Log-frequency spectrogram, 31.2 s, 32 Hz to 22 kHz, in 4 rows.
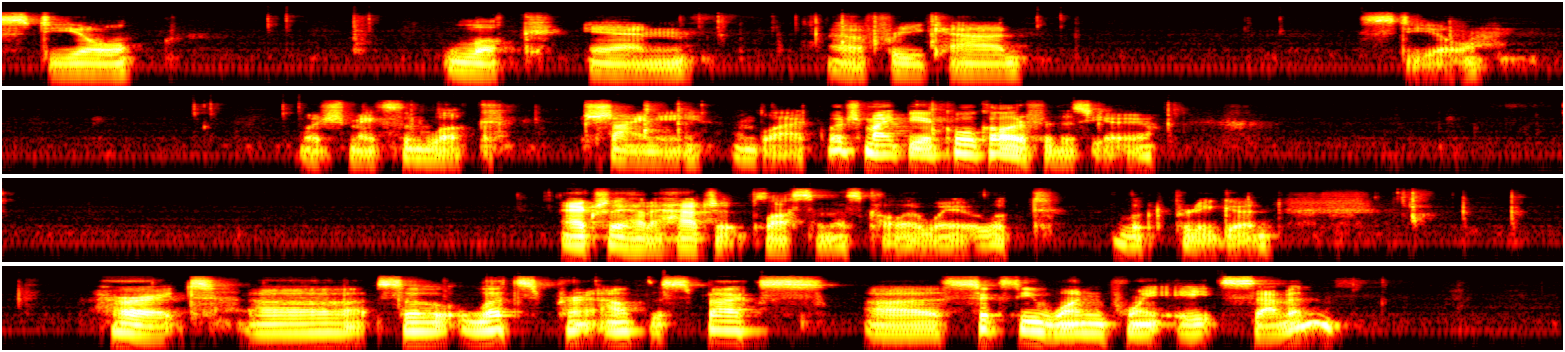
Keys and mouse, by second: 1.3 click, 3.5 click, 4.4 ctrl+d, 5.3 click, 7.0 click, 8.9 click, 11.1 ctrl+s, 12.1 shift+right click, 13.4 middle click, 15.7 shift+right click, 23.0 middle click, 25.2 middle click, 25.9 ctrl+s, 26.3 click, 30.2 click.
